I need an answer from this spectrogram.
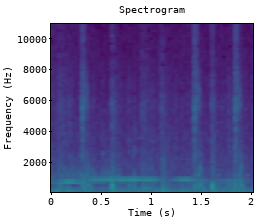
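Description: Footsteps of a character walking in a video game: a steady series of soft, evenly spaced steps over a faint constant tone, with no voices.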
